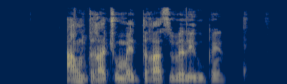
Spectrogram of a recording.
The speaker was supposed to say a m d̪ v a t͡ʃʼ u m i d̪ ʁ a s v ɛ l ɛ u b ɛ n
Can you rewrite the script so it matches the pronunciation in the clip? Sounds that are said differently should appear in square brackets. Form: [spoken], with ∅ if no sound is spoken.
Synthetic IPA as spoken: a m d̪ [ʁ] a t͡ʃʼ u m [ɛ] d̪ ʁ a s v ɛ l [i] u b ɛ n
